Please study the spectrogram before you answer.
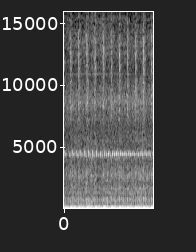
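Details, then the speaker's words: Infiniti G35 idling after a new test pipe install: fast, even puffing pulse from an exhaust leak, suspected at the flex joint. "that exhaust leak is freaking ridiculous like where's it coming from i think it's coming from that freaking flex joint man"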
